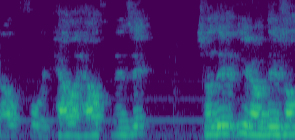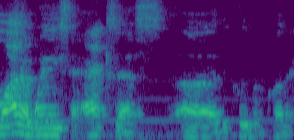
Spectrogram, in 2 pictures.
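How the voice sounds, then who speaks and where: Against music in the background, a man speaks fairly high in pitch at a moderate pace, with ordinary pitch variation and big swings in loudness. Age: 60s. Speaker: hospital chief of staff and orthopedic surgeon. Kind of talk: interview.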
